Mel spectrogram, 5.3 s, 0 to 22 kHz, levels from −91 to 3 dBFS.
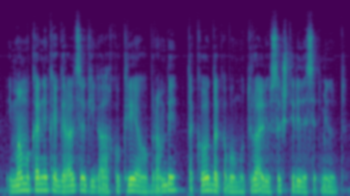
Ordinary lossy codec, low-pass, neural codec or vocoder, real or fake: none; 19.8 kHz; none; real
